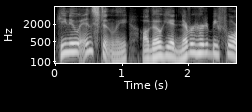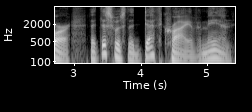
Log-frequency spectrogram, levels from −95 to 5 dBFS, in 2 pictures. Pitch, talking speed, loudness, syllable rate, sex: 135 Hz, 210 wpm, -19 LUFS, 5.2 syllables/s, male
